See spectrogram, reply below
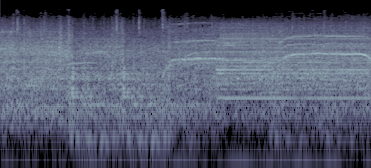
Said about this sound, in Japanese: そして試合終了のブザーが鳴り、ファンから大きな歓声が送られました。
